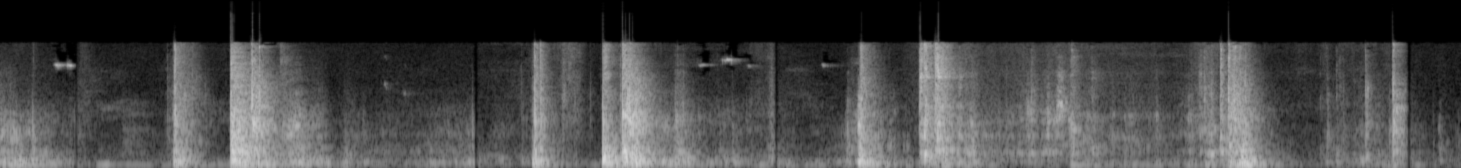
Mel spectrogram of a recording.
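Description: A Hangnail handboard being popped and landed on a wooden table: a series of sharp clacks, several in close pairs, each followed by the rumble of its wheels rolling across the wood.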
